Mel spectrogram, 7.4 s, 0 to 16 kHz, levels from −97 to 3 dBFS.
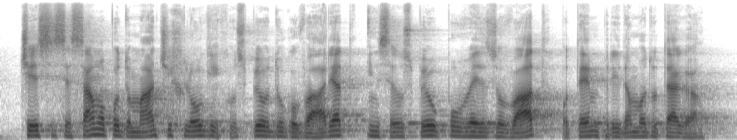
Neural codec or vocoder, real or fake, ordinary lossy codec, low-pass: none; real; none; 14.4 kHz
